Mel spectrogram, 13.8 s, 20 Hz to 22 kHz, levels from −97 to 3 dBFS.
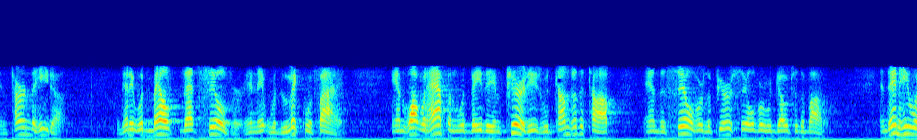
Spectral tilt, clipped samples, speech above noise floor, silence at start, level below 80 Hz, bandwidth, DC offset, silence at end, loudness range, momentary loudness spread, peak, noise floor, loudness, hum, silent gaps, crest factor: -3 dB/octave; under 0.1%; 32 dB; 0 s; -62 dBFS; 3.3 kHz; 0.2%; 0 s; 5 LU; 15 LU; -14 dBFS; -68 dBFS; -37 LUFS; none; none; 22 dB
